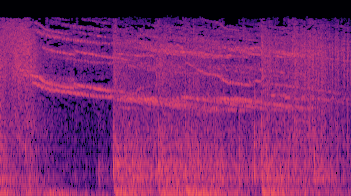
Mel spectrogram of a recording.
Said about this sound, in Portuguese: E na RFM está na altura de soltarmos o fogo de artifício.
